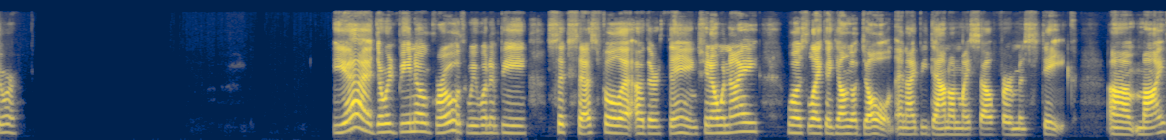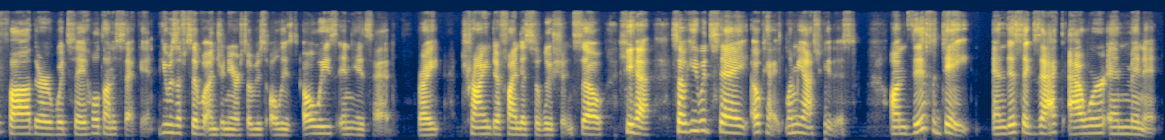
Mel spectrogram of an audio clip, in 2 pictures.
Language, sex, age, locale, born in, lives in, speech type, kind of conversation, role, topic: English, female, 55-59, en-US, United States, United States, conversation, podcast, guest, How have your mistakes helped you grow or change your perspective?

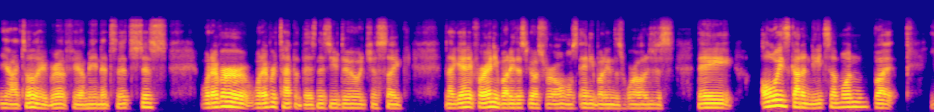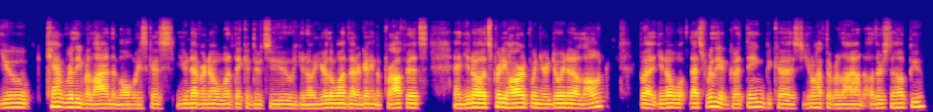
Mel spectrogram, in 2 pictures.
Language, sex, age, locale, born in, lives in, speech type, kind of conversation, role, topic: English, male, 20-24, en-US, United States, United States, conversation, unstructured, none, What new experiences, habits, or relationships do you hope to add in the next year?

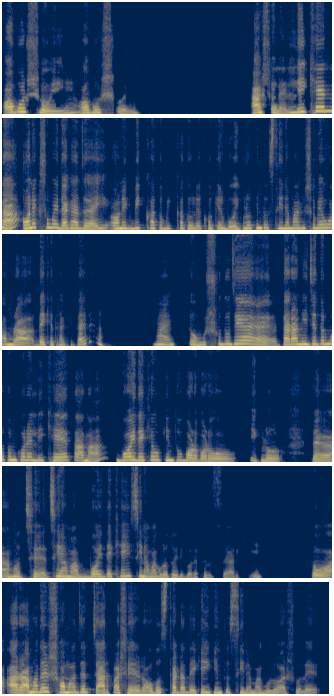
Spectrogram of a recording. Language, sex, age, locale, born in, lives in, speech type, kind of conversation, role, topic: Bengali, female, 35-39, bn-BD, Bangladesh, Bangladesh, conversation, unstructured, none, আপনি বই পড়া নাকি সিনেমা দেখা—কোনটা বেশি পছন্দ করেন, এবং কেন?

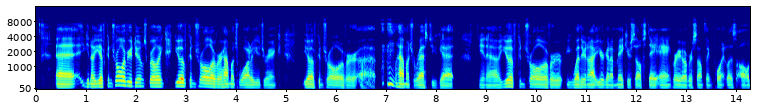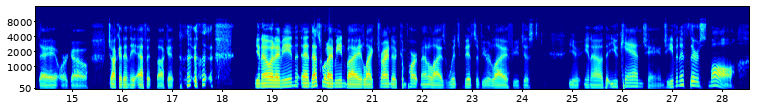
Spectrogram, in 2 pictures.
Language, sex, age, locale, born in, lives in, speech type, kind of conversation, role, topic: English, male, 60-64, en-US, United States, United States, conversation, advice, advisor, How can I get unstuck in my daily routine and goals?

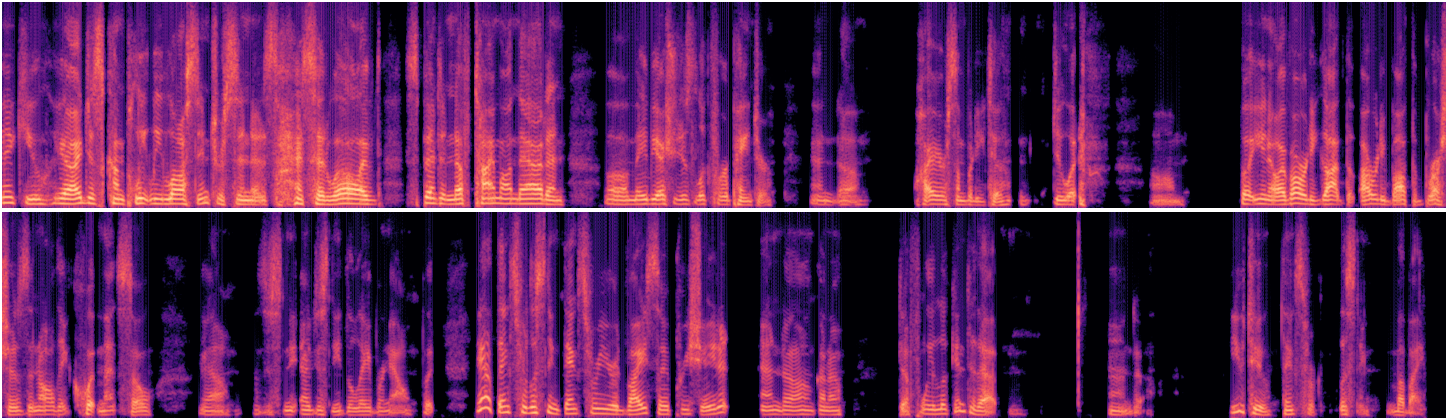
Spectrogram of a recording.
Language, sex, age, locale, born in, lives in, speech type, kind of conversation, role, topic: English, female, 70-74, en-US, United States, United States, conversation, advice, user, How can I regain motivation and make steady progress toward my personal goals?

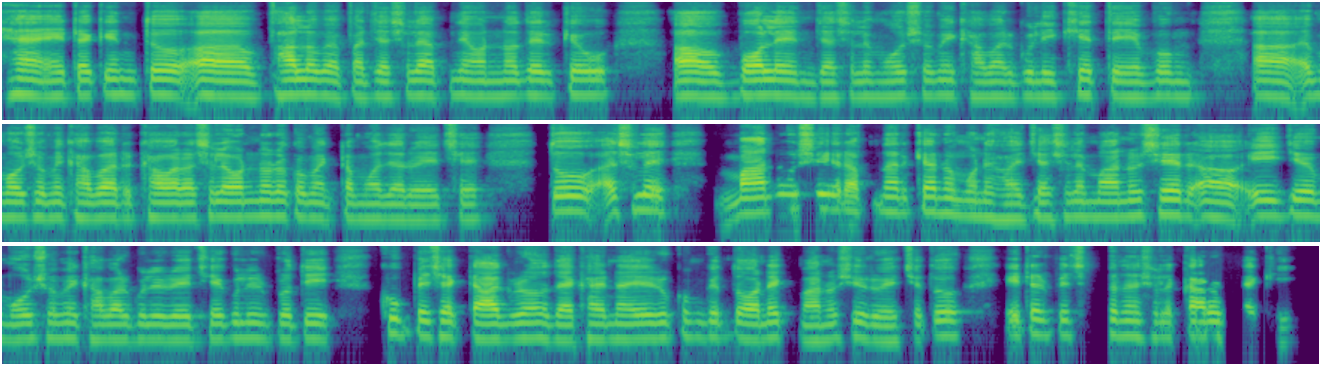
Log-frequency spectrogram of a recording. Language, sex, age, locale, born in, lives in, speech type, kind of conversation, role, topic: Bengali, male, 20-24, bn-BD, Bangladesh, Bangladesh, conversation, podcast, host, মৌসুমিক খাবার তোমার খাবারের পছন্দে কী প্রভাব ফেলে?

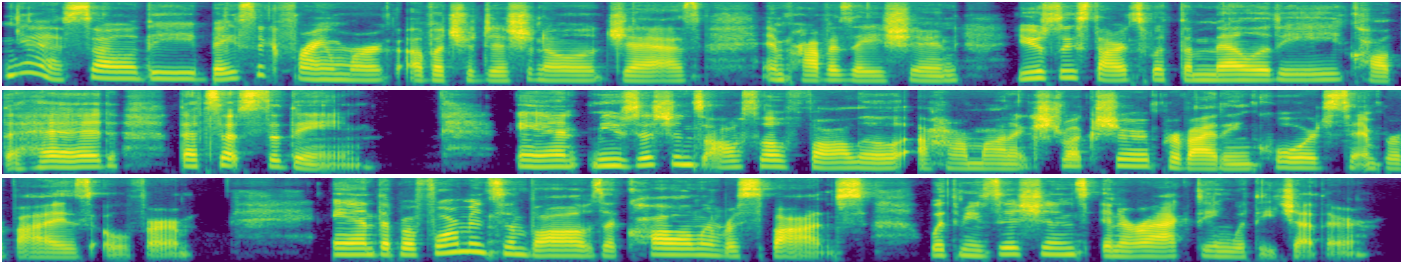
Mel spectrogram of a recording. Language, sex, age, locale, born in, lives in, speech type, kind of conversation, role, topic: English, female, 40-44, en-US, United States, United States, read, expert-assistant, expert, What is the structure of a traditional jazz improvisation?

